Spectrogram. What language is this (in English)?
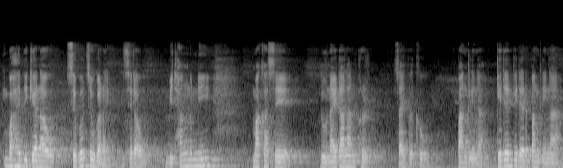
Bodo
